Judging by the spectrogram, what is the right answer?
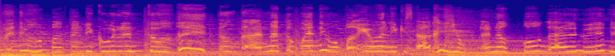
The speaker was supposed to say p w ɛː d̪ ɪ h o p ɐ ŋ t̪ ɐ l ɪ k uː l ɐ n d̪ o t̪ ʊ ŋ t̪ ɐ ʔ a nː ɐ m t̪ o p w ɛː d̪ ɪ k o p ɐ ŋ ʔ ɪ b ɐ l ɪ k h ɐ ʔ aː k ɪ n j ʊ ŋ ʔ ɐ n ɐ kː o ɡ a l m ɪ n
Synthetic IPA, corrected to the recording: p w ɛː d̪ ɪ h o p ɐ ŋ t̪ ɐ l ɪ k uː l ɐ n t̪ o t̪ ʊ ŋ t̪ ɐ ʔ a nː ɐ t̪ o p w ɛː d̪ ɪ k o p ɐ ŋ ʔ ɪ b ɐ l ɪ k s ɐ ʔ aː k ɪ n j ʊ ŋ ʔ ɐ n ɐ kː o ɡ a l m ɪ n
